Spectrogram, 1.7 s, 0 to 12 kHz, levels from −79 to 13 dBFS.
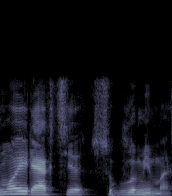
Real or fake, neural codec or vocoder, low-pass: real; none; 7.2 kHz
